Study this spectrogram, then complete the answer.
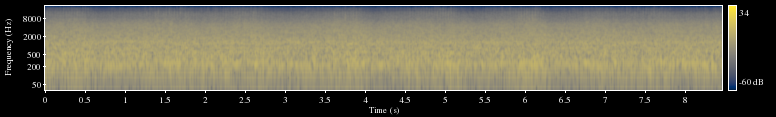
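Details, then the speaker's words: Generac GP5500 generator with very low compression, running on a replacement carburetor with a drilled-out pilot jet, no load: steady, fairly even run with a thin, slightly busy note, running pretty well but still a touch lean. "And this one, you know, we drilled out the pilot jet. It's now running pretty well without a load. You know, still a touch lean."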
